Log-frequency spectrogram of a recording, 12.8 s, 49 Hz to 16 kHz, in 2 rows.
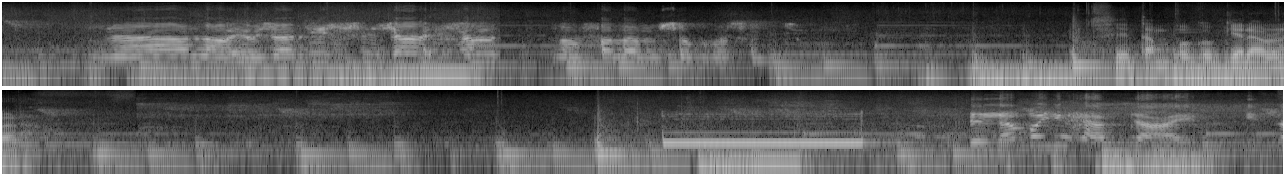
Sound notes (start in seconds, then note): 0.3 on phone; 9.7 line ringing; 11.1 on phone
